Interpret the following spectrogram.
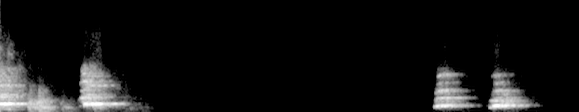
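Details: Seven-week-old blenheim Cavalier King Charles Spaniel puppies in an indoor puppy pen: two quick high yapping barks, then a pause of over two seconds and two more short barks, each with bright stacked overtones.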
